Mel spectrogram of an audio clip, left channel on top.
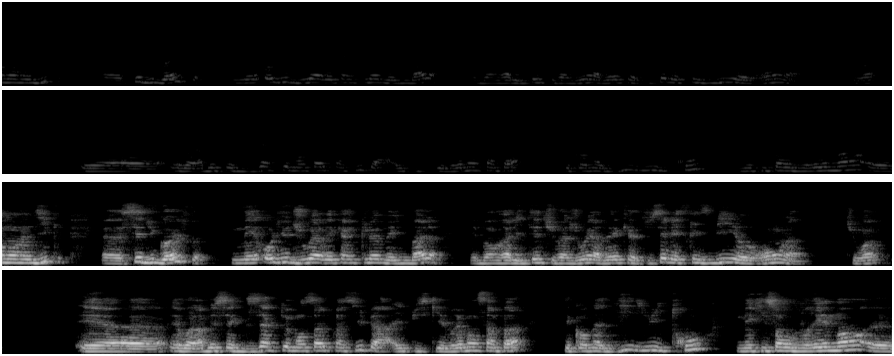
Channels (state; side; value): quieter; left; 38.2 dB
